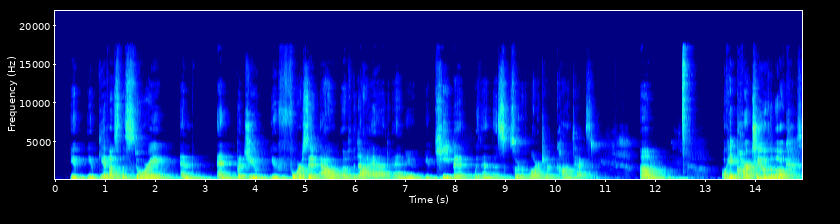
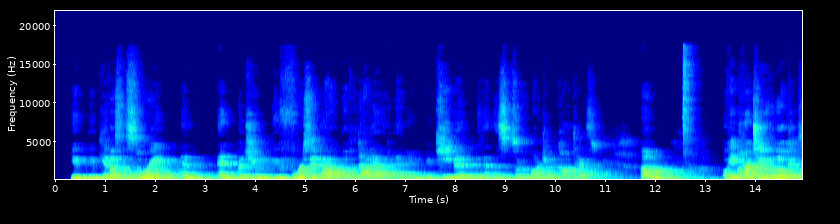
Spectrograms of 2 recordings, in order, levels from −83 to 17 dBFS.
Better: first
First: room echo; slight; dies away in 1 s // off-mic speech; somewhat distant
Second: room echo; strong; dies away in 2.3 s // off-mic speech; far

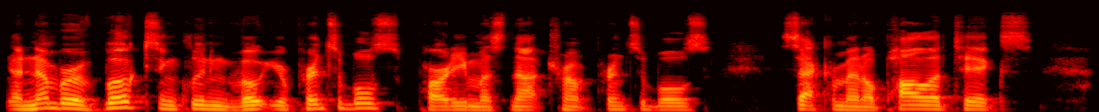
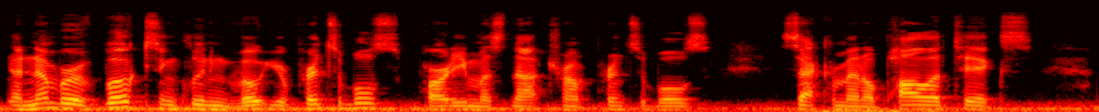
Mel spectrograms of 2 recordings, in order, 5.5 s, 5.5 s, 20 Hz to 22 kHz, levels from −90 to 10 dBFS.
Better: first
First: none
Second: low rumble; faint; throughout; 20 dB below the speech

